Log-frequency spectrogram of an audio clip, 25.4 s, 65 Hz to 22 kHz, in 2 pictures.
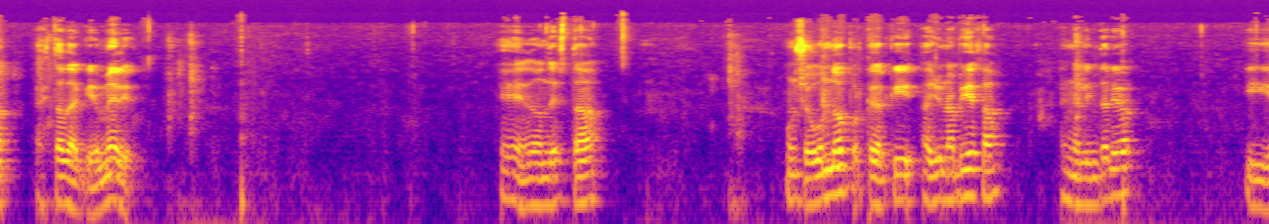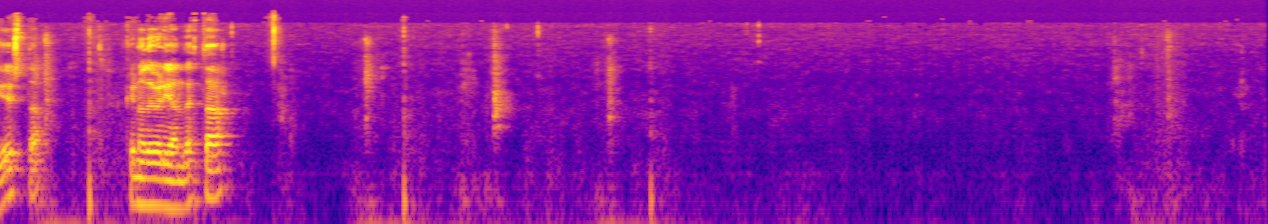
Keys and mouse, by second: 0.6 right click, 1.6 shift+right click, 1.8 x, 3.1-4.1 middle drag, 4.1 right click, 4.5 middle click, 5.5 right click, 5.9 right click, 6.3-8.8 middle drag, 7.3 \, 8.8 click, 9.4 middle click, 9.9 right click, 10.7 x, 12.1 right click, 12.6 right click, 13.1 x, 14.2 middle click, 15.0 right click, 15.5-18.1 middle drag, 16.3 x, 18.1 right click, 18.7 x, 20.4-25.3 middle drag.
